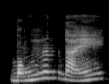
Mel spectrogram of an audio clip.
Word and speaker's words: 먹는다: 그래서 먹는다의 발음은 먹는다 기억이 이응으로 바뀐 형태로 나타나게 됩니다.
